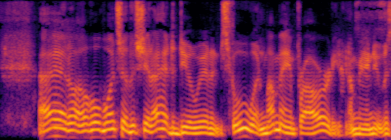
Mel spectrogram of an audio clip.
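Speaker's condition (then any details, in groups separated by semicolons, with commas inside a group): Cleft lip and palate; present from birth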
